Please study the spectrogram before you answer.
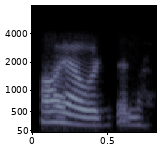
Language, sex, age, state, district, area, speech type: Goan Konkani, female, 30-45, Goa, Quepem, rural, conversation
